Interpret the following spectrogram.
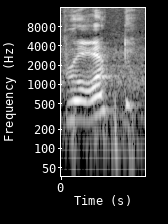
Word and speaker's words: brought: ब्रॉट, BROUGHT, यहाँ पे GH, ब्रॉट। ठीक है, यहाँ पे एच साइलेंट है, ब्रॉट द वुड्स बैक, वो वापस लेके आता था लकड़ियाँ इनटू द विलेज, अपने गांव में।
